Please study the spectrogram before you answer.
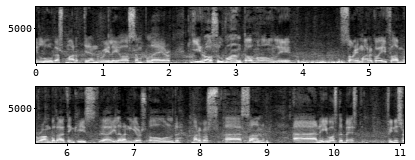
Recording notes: This is an interview recorded at IFPA 18 in Germany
